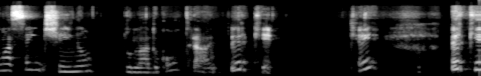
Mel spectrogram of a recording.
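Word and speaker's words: perché: Próxima pronúncia importantíssima, C-H-E, tem o som de que, tá? Que. Então, o que é que mesmo, tá? Dentro de uma palavra, perquê. Perquê.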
